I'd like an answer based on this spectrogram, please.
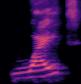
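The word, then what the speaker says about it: Whyte: lot a nightclub knit white which is someone's name w-h-y-t-e um the y here is imitating the uh long i sound because the y can imitate the long sound or the short sound and why could we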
